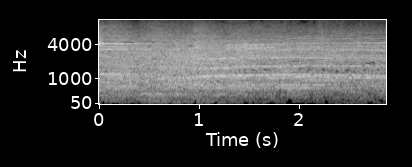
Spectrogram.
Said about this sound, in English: Blackman crowd going nuts.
